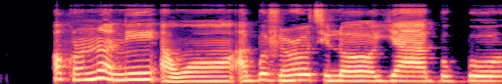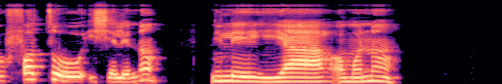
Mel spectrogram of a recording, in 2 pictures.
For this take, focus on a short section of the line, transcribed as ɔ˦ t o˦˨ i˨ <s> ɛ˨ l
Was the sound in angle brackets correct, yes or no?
no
